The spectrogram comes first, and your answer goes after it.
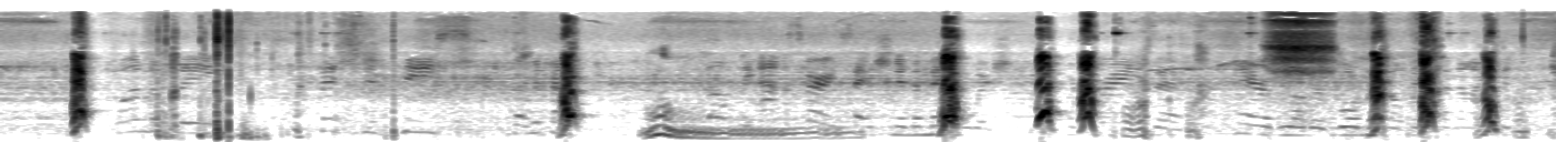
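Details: Bella, a Cockapoo playing on the bed, lets out short sharp barks, some single and some in quick pairs, roughly eight spread over twelve seconds, with a brief lower whine-like sound between them in a quiet room.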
